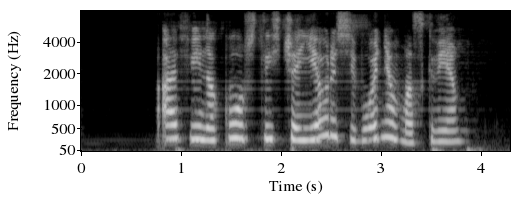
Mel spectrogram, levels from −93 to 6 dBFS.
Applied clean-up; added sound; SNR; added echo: neural mask model DeepFilterNet 3.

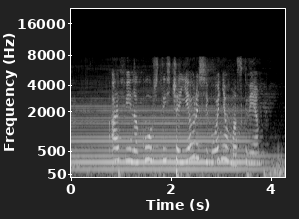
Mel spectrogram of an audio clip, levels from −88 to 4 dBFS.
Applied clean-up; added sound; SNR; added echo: none; Bowed string instrument; 1 dB; reverberation time 1.0 s.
